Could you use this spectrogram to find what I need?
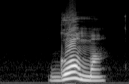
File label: "ngoma", Swahili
